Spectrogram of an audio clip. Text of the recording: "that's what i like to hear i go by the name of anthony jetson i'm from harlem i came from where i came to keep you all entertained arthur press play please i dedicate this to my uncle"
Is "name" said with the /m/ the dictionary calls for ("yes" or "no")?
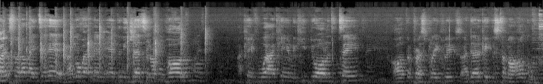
no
